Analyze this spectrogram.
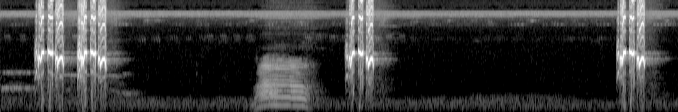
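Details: Sooty-headed bulbul lure song for young birds: two quick phrases of bright slurred whistles, a soft harmonic tone in between, then two more phrases spaced about four seconds apart.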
